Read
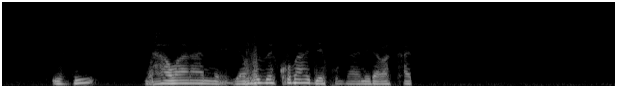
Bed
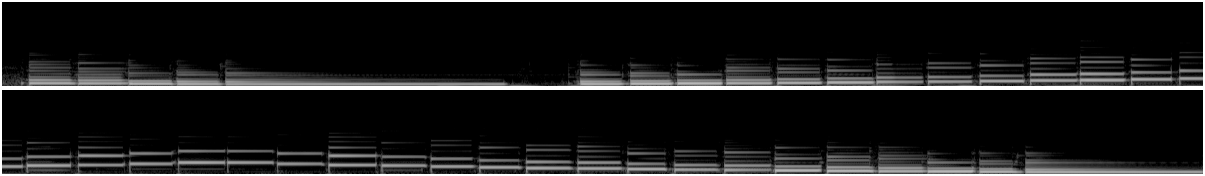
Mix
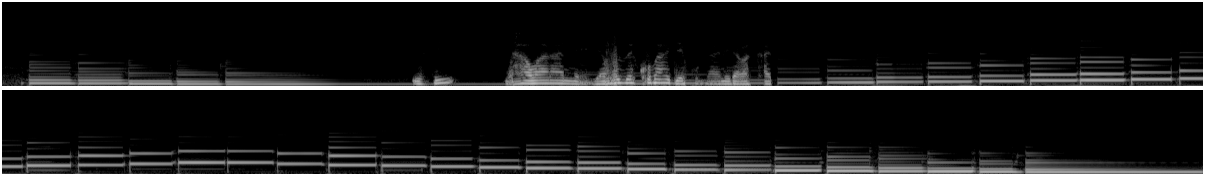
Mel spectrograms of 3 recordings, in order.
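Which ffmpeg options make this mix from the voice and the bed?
ffmpeg -i stem1.wav -i stem2.wav -filter_complex "[0:a]adelay=3600,volume=2dB[link_01];[1:a]volume=10dB,afade=type=out:start_time=2.92:duration=0.46:silence=0.251189,afade=type=in:start_time=7.96:duration=1.39:silence=0.158489[link_02];[link_01][link_02]amix=inputs=2:normalize=0" out.wav

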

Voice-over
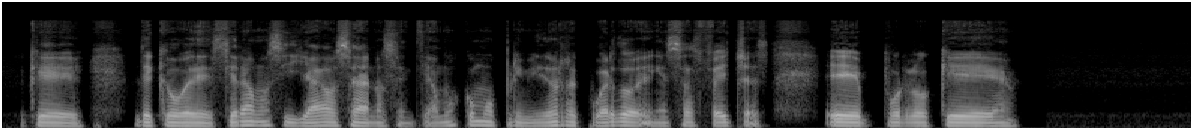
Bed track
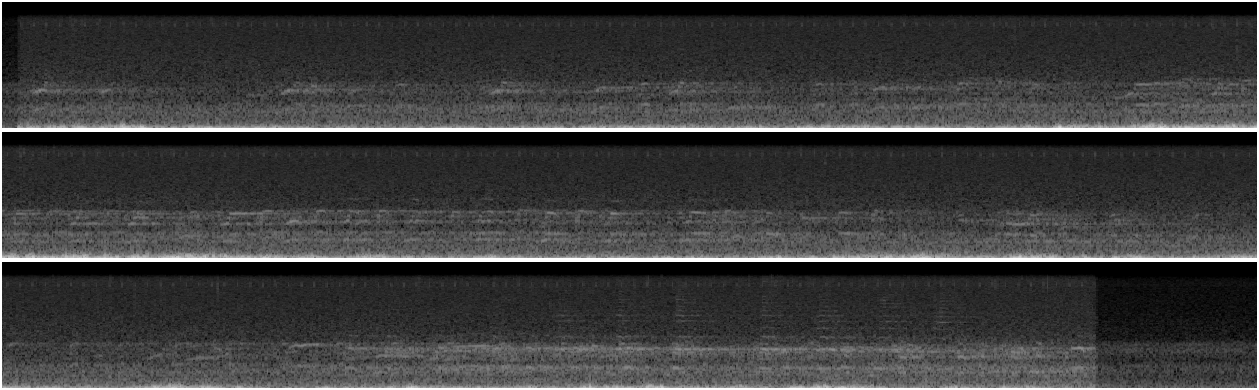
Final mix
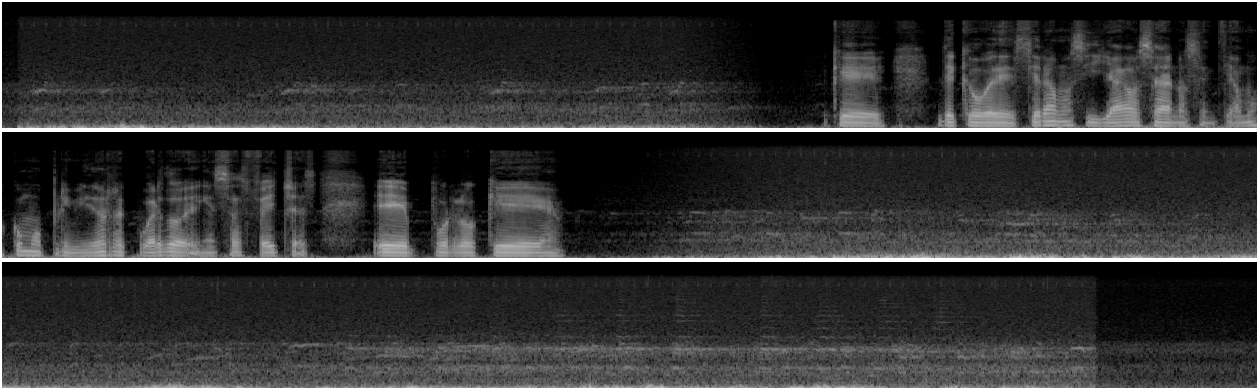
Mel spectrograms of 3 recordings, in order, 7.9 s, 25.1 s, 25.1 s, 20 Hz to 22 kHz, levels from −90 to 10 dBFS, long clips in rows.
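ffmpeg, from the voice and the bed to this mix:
ffmpeg -i stem1.wav -i stem2.wav -filter_complex "[0:a]adelay=5350,volume=0dB[link_01];[1:a]volume=15.5dB,afade=type=out:start_time=4.45:duration=0.62:silence=0.112202,afade=type=in:start_time=12.53:duration=1.25:silence=0.0841395[link_02];[link_01][link_02]amix=inputs=2:normalize=0" out.wav

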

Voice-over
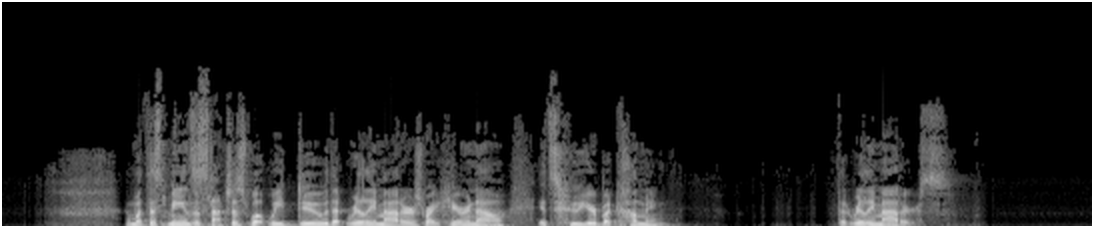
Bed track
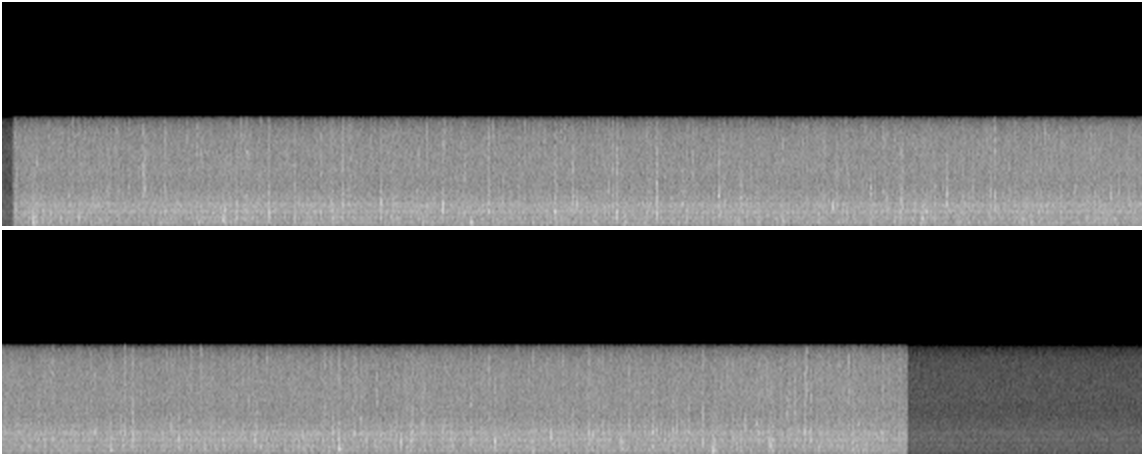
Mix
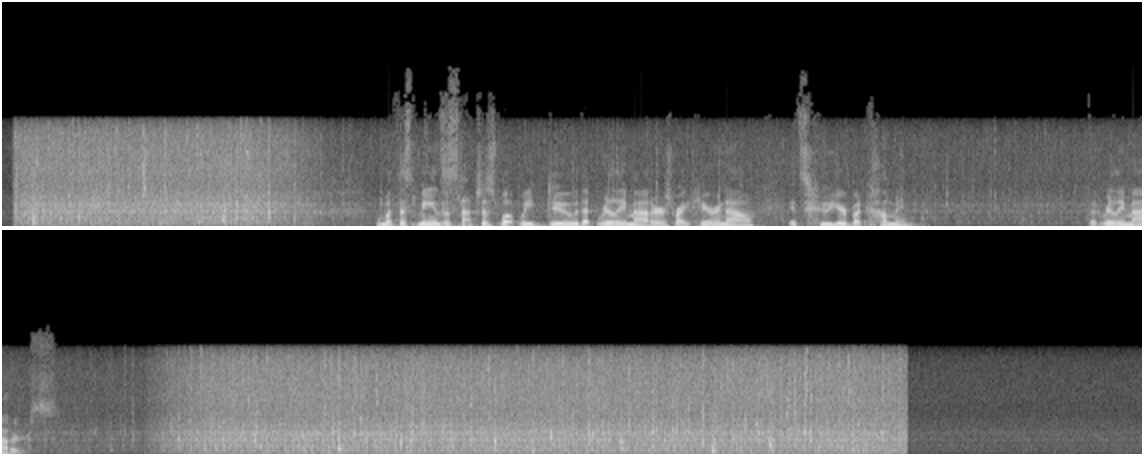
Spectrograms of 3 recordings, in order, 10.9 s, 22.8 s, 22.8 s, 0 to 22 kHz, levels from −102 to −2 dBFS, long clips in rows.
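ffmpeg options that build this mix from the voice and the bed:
ffmpeg -i stem1.wav -i stem2.wav -filter_complex "[0:a]adelay=2500,volume=2.5dB[link_01];[1:a]volume=16.5dB,afade=type=out:start_time=2.49:duration=0.79:silence=0.133352,afade=type=in:start_time=12.81:duration=0.79:silence=0.11885[link_02];[link_01][link_02]amix=inputs=2:normalize=0" out.wav

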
